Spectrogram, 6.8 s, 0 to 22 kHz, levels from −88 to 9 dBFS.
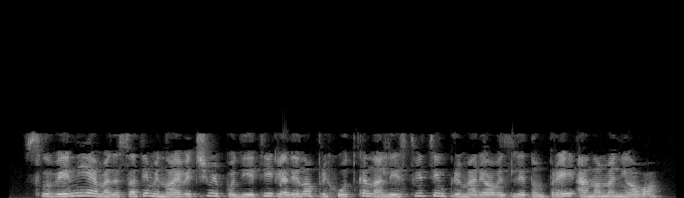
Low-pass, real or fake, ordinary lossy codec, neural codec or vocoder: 7.2 kHz; real; AAC, 32 kbps; none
